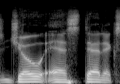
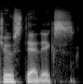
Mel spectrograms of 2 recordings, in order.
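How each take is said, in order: First: The second part is said as 'aesthetics'. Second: The second part is said as 'statics'. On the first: The speaker calls it right. "So it's Joe Aesthetics still" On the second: The speaker calls it wrong. "It's not Joe Statics"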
